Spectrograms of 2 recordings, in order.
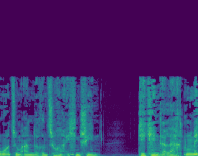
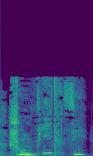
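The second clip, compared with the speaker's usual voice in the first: teasing creature; 14 semitones higher, 5 dB louder than usual. Acted. Sams teases teacher.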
